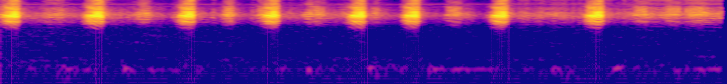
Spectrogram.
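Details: Steady cicada chorus of loud, raspy pulses, roughly two per second, alternating stronger and weaker bursts over a continuous high-pitched hiss, ending abruptly.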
